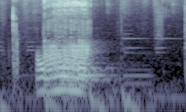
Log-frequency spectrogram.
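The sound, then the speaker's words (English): A single loud, buzzing fart lasting about half a second, with a low, rumbling, slightly rippling tone, followed by quieter rustling and a faint breathy noise. “I got a fart.”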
